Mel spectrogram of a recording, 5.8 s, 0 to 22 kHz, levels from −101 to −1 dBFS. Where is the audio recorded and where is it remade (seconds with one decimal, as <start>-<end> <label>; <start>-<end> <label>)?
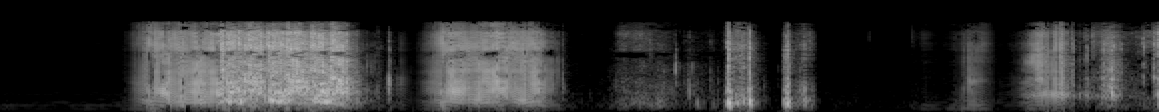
0.0-1.1 remade; 1.1-2.0 recorded; 2.0-2.8 remade; 2.8-4.6 recorded; 4.6-5.3 remade; 5.3-5.8 recorded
